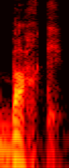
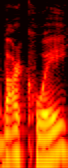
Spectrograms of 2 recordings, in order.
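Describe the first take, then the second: First: The word ends on the k sound. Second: The word ends with an extra vowel sound. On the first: The speaker calls it right. "the way to pronounce it in French, it's une barque, which sounds like bark" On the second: The speaker calls it wrong. "it's not barquet. You don't pronounce the two last letters"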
